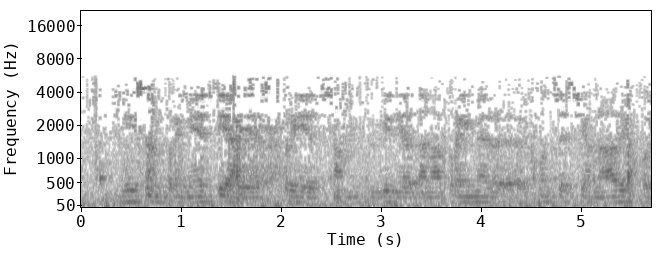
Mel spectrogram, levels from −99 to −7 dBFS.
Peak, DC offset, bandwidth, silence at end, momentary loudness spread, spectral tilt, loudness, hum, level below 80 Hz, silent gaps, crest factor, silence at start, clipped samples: -30 dBFS; under 0.1%; 5.8 kHz; 0 s; 8 LU; -2.5 dB/octave; -48 LUFS; none; -62 dBFS; none; 20 dB; 0 s; under 0.1%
